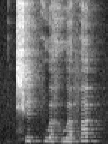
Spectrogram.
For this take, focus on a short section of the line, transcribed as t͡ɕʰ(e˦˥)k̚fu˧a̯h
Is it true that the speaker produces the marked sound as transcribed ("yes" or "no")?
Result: yes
